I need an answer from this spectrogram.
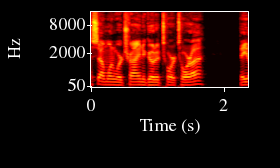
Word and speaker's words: Tortora: So I want to make sure that as Tortora, Tortora is the American way of saying my name. Totora is how you say it in Italian.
